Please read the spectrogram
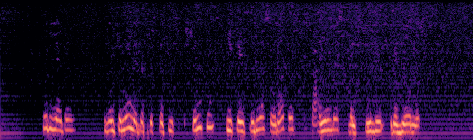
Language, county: Lithuanian, Alytus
